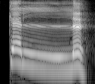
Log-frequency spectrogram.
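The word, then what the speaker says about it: quels: We don't pronounce the S, but there is an S with quel.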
